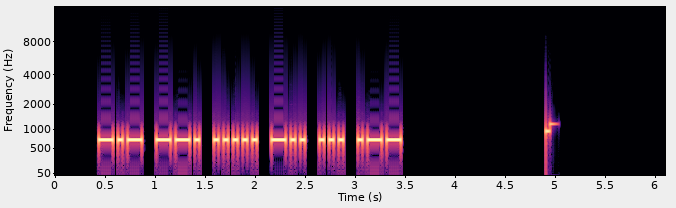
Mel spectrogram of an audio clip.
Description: Morse code, heard as a keyed tone, about 25 wpm, 700 Hz. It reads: KG5DSW
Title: USA Call Signs - 4x Character Spacing - 25wpm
